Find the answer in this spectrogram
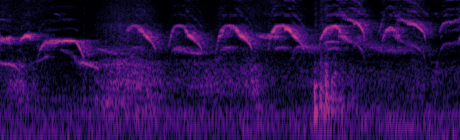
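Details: Chinese hwamei, a caged bird in Vietnam, singing clear bright whistled notes that arch upward and drop, repeated in quick succession about three times a second, with one soft thump partway through.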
